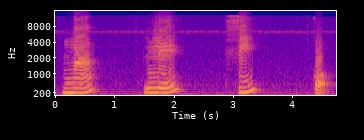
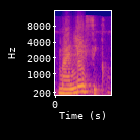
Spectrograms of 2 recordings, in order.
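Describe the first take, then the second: First: MA, LE, FI, CO with long pauses between; teacher splitting maléfico into separate beats; syllable by syllable. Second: Said in the usual way. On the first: Shown as a demonstration. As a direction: dole out ma, le, fi, co one at a time. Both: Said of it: "Si la separamos en sílabas".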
